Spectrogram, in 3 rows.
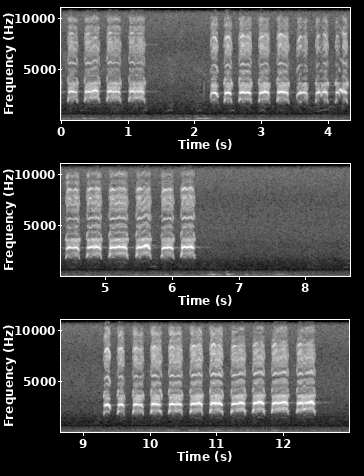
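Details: Osprey calling at the Charlo nest with a brown bullhead fish on 24 April 2023: three bursts of high whistled chirps, each a rapid even series of about five to twelve notes, separated by silent gaps, with a faint background hum.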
